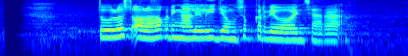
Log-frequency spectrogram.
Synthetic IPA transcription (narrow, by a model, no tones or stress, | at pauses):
t̪ulʊsɔlɔɦɔk̚niŋalilid͡ʒɔŋsʊkːərdiwawaɲt͡ʃaɾa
